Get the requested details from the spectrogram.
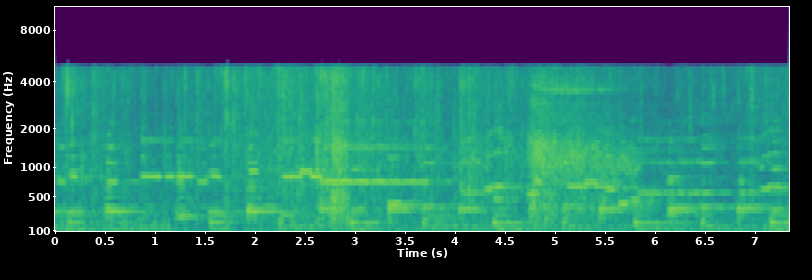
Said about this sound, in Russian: она разожгла огонь и села у низкого, сложного из валунов очага.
